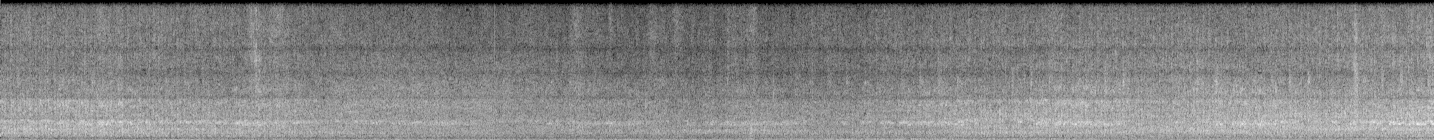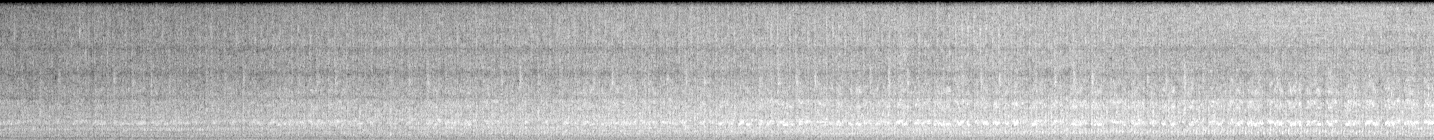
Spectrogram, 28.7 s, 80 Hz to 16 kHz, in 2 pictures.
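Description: Scania 94D 220 truck's diesel engine idling steadily, growing louder toward the end as the cab is approached.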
